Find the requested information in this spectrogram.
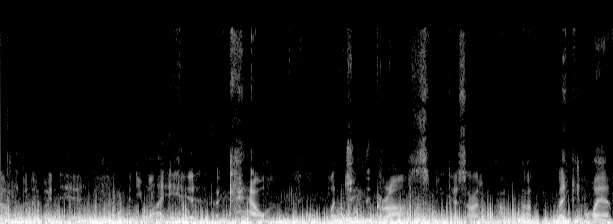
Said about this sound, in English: I'm now uh, going to walk up a bank. We might catch a little bit of wind here. I'll try and. It's obviously being near the sea.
